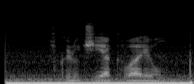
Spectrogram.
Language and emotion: Russian, neutral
